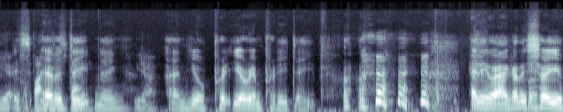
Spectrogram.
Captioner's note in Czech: smích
